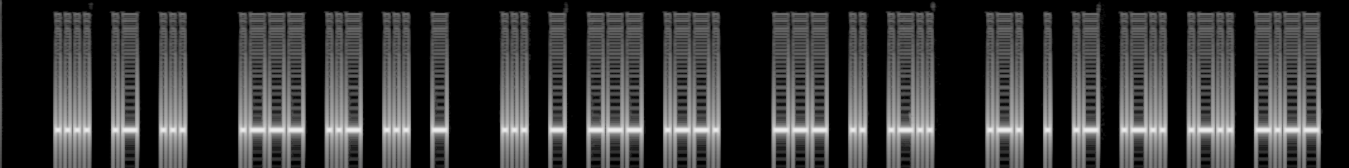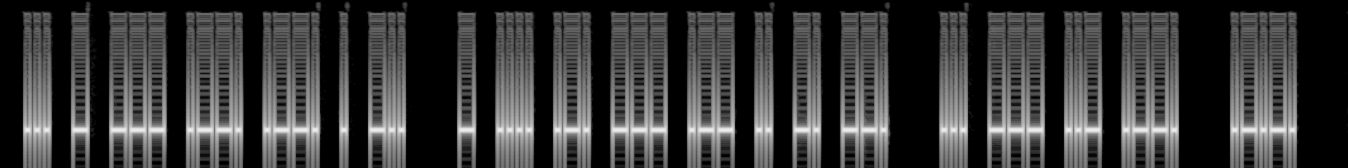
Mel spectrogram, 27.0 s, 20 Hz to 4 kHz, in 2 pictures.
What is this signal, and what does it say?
Morse code, heard as a keyed tone, about 25 wpm, spaced as for 20 wpm, 550 Hz. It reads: HAS JUST STOP OIL REALLY STOPPED THROWING SOUP <AR>
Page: news-headlines-in-morse-code-at-20-wpm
